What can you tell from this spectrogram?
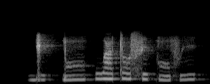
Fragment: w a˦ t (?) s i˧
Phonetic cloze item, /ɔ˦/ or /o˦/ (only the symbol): ɔ˦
